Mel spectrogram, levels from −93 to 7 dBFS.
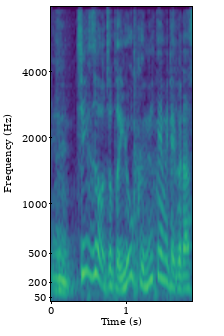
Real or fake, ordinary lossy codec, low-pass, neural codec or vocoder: fake; none; none; codec, 16 kHz, 4 kbps, FunCodec, trained on Chinese and English, 50 frames a second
